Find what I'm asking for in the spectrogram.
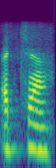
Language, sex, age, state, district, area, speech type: Hindi, male, 30-45, Madhya Pradesh, Seoni, urban, conversation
